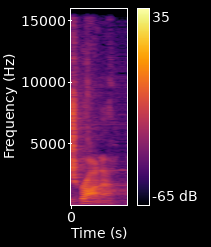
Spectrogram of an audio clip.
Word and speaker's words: Toronto: the end for Canadians we get lazy and we don't pronounce the T at the end we say Toronto or you know if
